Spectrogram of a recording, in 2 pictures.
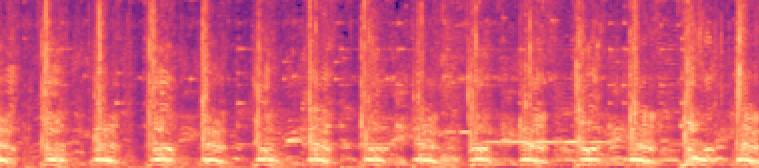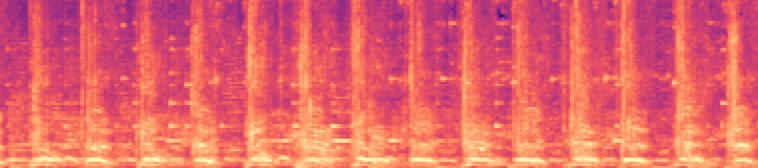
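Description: A crowd of mikoshi bearers chanting in unison as they carry a portable shrine. The shouts come in an even rhythm about twice a second, each call rising and then falling in pitch.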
